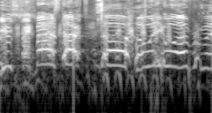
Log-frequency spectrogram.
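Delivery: desperate terrified yell; panicked shout. Acted. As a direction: scream it at your captors in terror. Captive about to be gelded.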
